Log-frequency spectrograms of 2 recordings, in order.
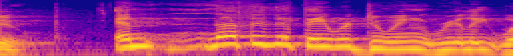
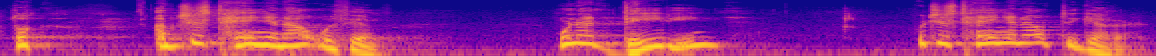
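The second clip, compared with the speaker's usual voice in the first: higher, lightly voiced woman; quoting the woman; 8 semitones higher than usual. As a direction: play the woman brushing it off. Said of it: "She says".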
